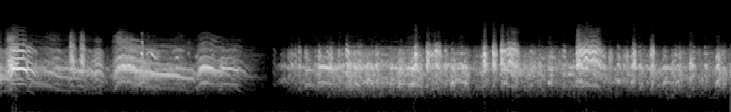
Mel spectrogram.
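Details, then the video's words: Black-headed gulls give harsh, grating calls, a brief burst then a dense, continuous chorus of overlapping squawks and chatter, with no other clear sounds. "Reclamo de Gaviota Reidora"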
